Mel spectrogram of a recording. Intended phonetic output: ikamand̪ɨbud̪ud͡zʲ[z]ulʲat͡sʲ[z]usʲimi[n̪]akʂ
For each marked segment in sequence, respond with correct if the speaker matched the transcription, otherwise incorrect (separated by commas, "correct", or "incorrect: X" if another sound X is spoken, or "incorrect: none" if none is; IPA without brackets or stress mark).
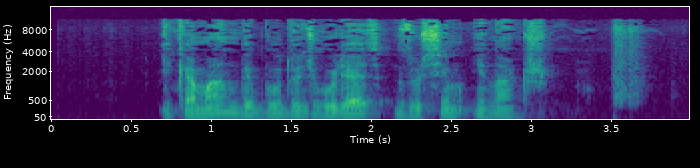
incorrect: ɣ, correct, correct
